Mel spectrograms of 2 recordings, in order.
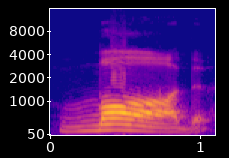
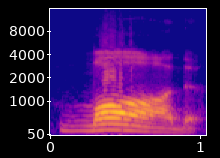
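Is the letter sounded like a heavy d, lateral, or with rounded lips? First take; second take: lateral; lateral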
